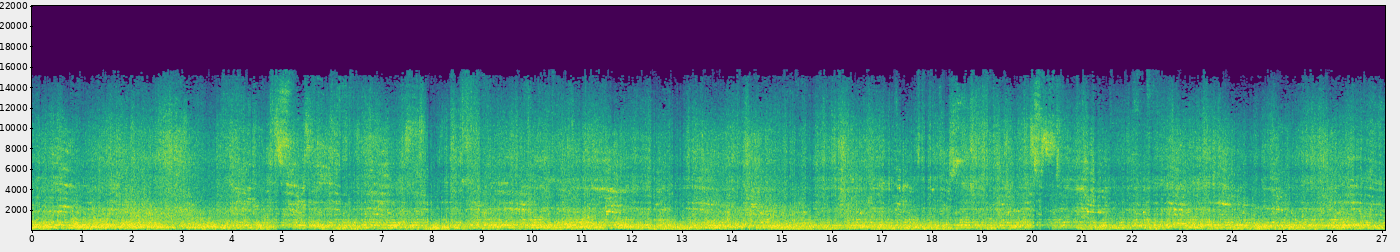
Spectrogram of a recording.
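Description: BNSF double-stack intermodal freight train's cars passing close by at speed: a loud, steady rush of steel wheels on the rails, with faint high ringing tones over it.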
